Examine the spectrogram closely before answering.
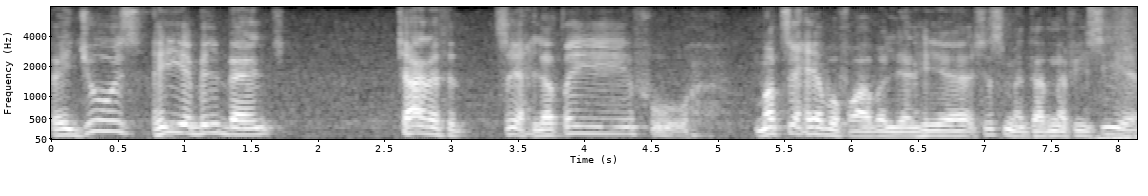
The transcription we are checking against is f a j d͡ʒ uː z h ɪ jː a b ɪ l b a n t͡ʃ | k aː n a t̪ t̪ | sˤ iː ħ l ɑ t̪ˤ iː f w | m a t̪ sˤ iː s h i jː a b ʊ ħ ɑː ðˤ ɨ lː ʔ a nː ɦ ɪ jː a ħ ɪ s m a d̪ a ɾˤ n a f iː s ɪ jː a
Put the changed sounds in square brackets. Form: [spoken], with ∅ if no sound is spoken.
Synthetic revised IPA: f a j d͡ʒ uː z h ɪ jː a b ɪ l b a n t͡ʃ | k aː n a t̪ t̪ | sˤ iː ħ l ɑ t̪ˤ iː f w | m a t̪ sˤ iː [ħ] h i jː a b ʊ [f] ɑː ðˤ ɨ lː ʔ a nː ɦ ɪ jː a [ʃ] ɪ s m a d̪ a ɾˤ n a f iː s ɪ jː a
